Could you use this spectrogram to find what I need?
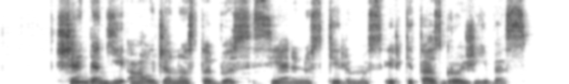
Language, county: Lithuanian, Vilnius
